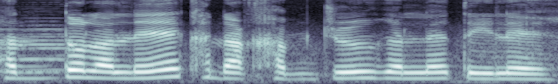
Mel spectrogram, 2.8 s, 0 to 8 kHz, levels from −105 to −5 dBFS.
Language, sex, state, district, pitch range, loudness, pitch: Wancho, female, Arunachal Pradesh, Longding, 210-225 Hz, -16 LUFS, 215 Hz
